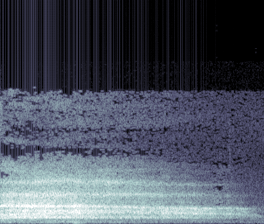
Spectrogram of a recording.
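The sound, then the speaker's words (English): A single long, breathy exhale through the mouth during a yoga exercise, a soft airy rush that holds steady and then gradually fades away. “Inhale. Breathe out your mouth.”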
